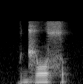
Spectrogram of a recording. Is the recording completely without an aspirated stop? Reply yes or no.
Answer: yes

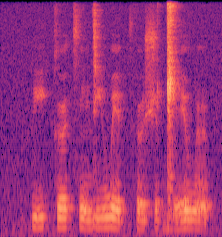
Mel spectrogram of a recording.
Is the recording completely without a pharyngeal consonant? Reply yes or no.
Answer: yes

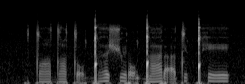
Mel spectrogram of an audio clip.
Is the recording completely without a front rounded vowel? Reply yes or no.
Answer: no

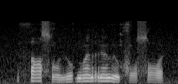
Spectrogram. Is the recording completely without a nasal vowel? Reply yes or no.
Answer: no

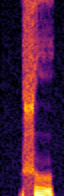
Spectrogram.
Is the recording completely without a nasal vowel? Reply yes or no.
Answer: yes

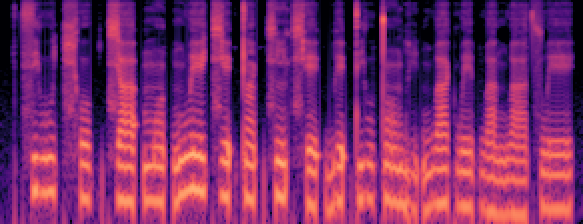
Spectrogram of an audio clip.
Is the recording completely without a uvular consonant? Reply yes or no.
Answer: yes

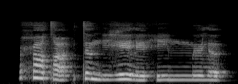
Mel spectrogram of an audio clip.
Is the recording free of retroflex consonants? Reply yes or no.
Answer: yes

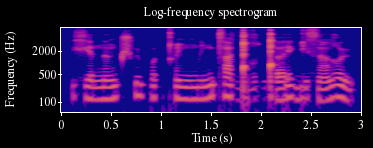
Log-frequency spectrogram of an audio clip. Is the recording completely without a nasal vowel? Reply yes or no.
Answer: no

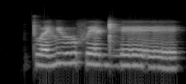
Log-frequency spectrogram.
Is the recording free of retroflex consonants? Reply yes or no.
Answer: no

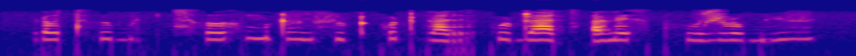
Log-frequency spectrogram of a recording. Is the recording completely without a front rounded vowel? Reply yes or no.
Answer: no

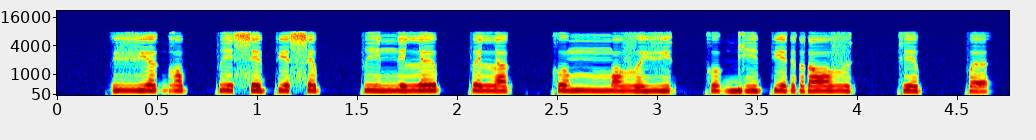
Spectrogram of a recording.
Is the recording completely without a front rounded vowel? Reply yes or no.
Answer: yes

